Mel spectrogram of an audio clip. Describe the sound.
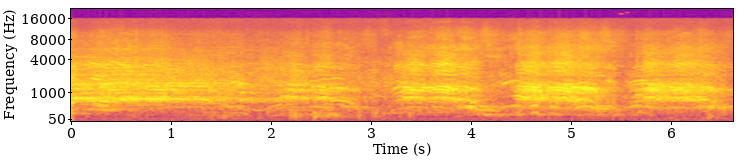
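Crowd cheering and yelling at a live show, a dense roar that swells and dips in several waves, with shouting voices mixed in throughout.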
